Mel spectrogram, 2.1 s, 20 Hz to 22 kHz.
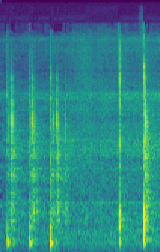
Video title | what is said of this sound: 1 perfect loaf of bread | that's a hollow sound that means your bread is done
